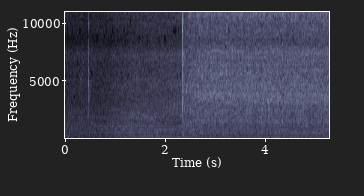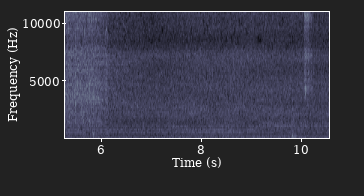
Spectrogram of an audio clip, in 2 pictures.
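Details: Chevy Cruze cranks evenly at about three and a half beats per second but never catches; spark plugs checked good, compression test under way, cylinder two being rechecked. Cranks but won't start.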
